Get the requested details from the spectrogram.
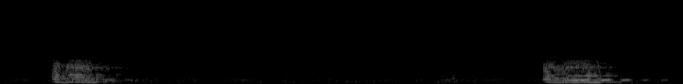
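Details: Two soft, rumbling snores about five seconds apart from a sleeping Shih Tzu puppy, with a quiet room between them; ordinary harmless snoring.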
